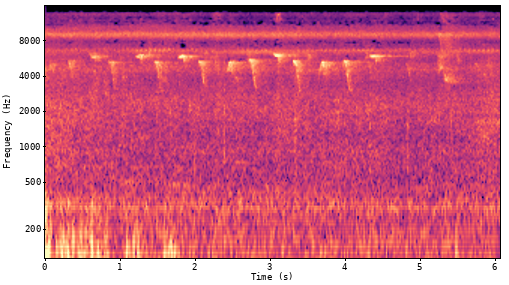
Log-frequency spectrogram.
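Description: A bird singing a quick run of short, high, down-slurred notes, about three a second, that stops about four and a half seconds in. Underneath are low rumbling and thumps from the moving microphone.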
